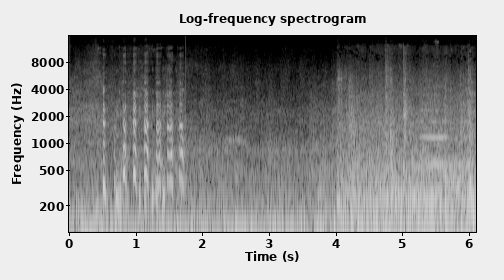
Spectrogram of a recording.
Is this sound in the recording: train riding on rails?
yes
